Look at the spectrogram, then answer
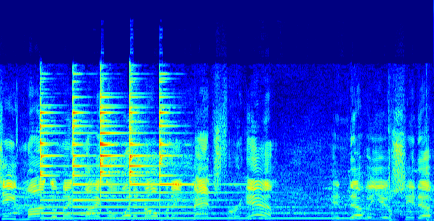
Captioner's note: bell ringing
